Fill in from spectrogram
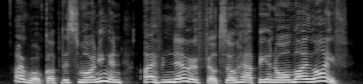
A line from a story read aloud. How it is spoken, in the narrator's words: he cried out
